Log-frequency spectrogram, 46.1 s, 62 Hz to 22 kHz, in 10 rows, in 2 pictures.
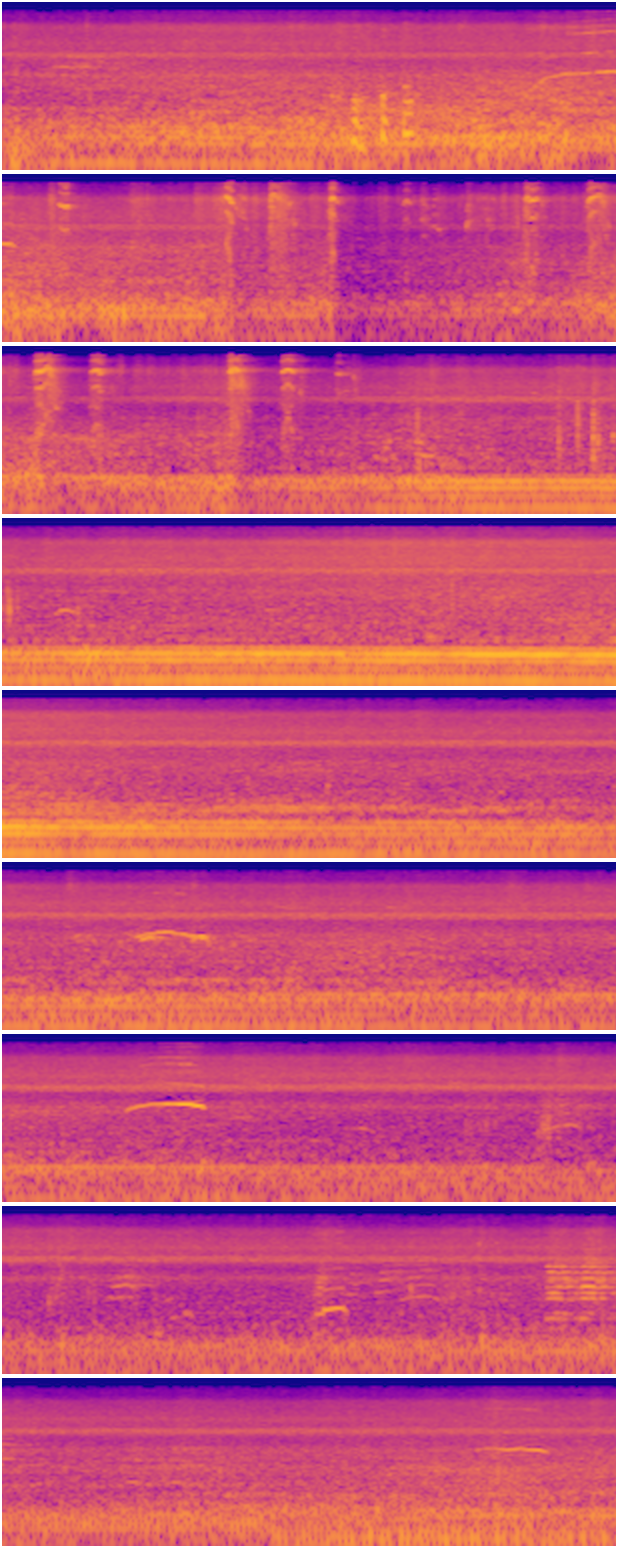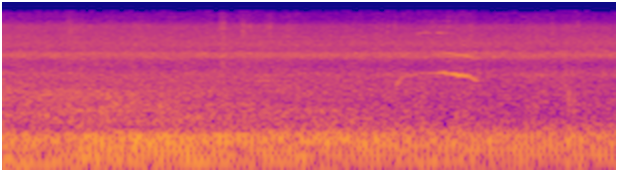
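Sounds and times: short rising and falling call: 3.7 - 5.2
baby monkey squealing: 3.9 - 5.3, 6.2 - 10.1, 10.9 - 11.9, 23.5 - 24.9, 28.5 - 29.3, 40.3 - 41.0, 44.3 - 45.4.

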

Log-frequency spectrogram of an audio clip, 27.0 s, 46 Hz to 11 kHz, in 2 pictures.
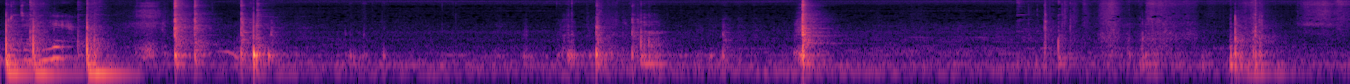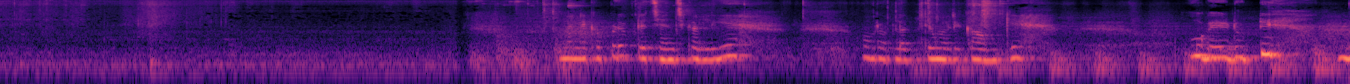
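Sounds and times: household items knocking and clinking: 0.0 - 2.8, 22.4 - 25.9.

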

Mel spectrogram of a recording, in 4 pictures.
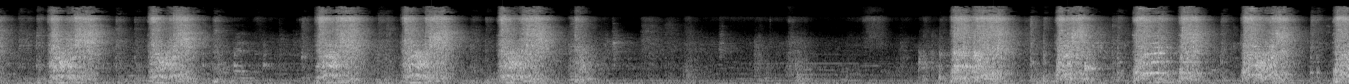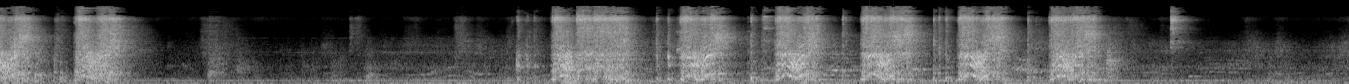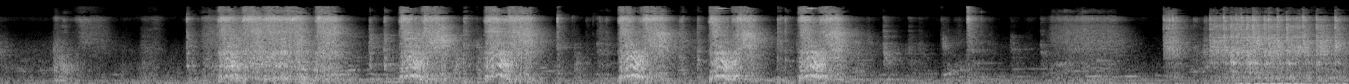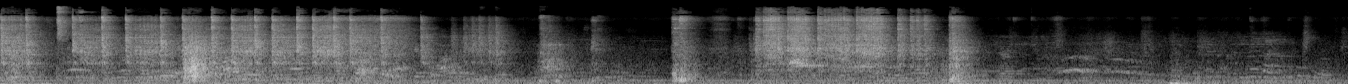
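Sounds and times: pneumatic impact wrench bursts: 0.0 - 2.1, 3.0 - 6.0, 9.4 - 15.0, 18.7 - 24.8, 28.9 - 32.5, 33.1 - 35.7.

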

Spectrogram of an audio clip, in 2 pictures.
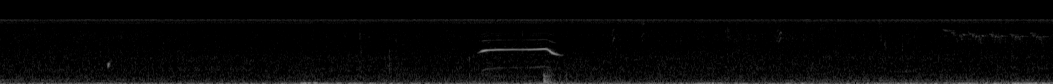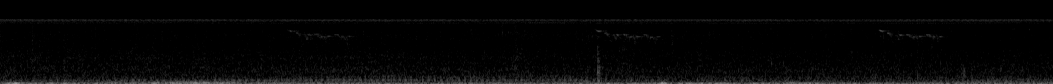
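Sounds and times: clear whistle sliding down: 4.8 - 5.6.

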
